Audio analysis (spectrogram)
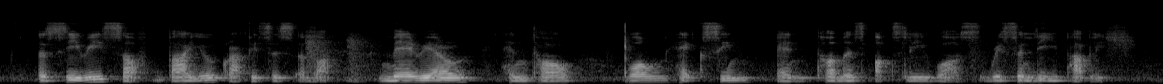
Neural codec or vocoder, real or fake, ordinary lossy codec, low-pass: none; real; none; 7.2 kHz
